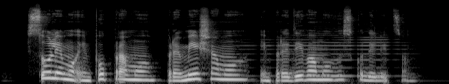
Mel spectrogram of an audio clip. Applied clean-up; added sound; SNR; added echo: neural mask model RNNoise.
